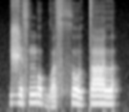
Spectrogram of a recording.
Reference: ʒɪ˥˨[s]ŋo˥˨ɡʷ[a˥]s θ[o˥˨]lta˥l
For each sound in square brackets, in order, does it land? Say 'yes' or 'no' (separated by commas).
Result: yes, no, yes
